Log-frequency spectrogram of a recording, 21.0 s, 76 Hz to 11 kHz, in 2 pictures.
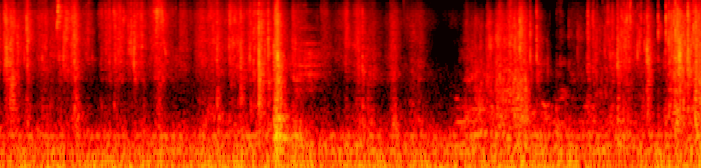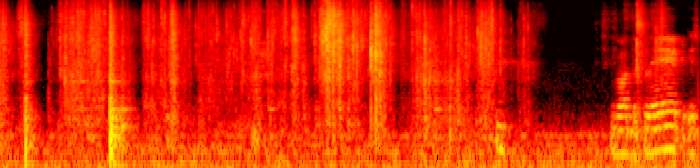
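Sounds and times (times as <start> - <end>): plastic packaging crumpling: 0.0 - 2.5, 7.2 - 18.6.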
